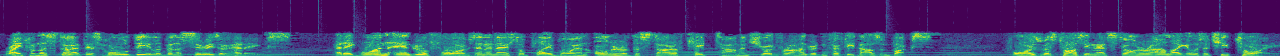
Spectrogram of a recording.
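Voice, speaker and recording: An actor playing a wry, hard-boiled insurance investigator, narrating in dry, clipped 1950s radio noir style. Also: male voice, medium pitch, expressive, brisk, lightly acted. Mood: wry narration. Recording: tinny old radio recording with music.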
